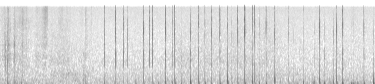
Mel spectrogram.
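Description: A medium aluminium aerosol spray can with black and blue print and a plastic cap on top, hollow and pressurised, is held in one hand in front of a microphone while the long nails of the other hand tap and scratch along its body. Soft, faint scratching opens the clip, then gives way to a quick, uneven run of sharp, bright, very short clicks. Each tap is crisp with almost no ring.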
